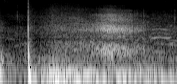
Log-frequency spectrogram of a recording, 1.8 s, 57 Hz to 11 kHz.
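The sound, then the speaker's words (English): A single sharp firework bang goes off during Independence Day 2021 fireworks, followed by a crackling, hissing burst and a low rumble, with faint voices in the background. “Happy Independence Day 2021 - Fireworks, Commentary and More”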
